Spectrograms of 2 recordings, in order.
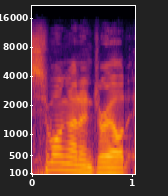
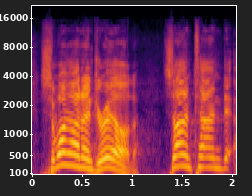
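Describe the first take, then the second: First: Said in the usual way. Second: High, loud burst of play-by-play excitement; real excitement. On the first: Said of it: "I said swung on and drilled". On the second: Real, not acted. Calling Santander's swing too soon, real excited shout. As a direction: shout the call as if it's a home run. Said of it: "unnecessary excitement".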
